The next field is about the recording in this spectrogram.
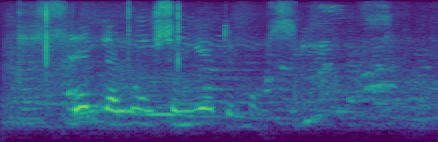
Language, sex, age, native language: Icelandic, female, 10, Icelandic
